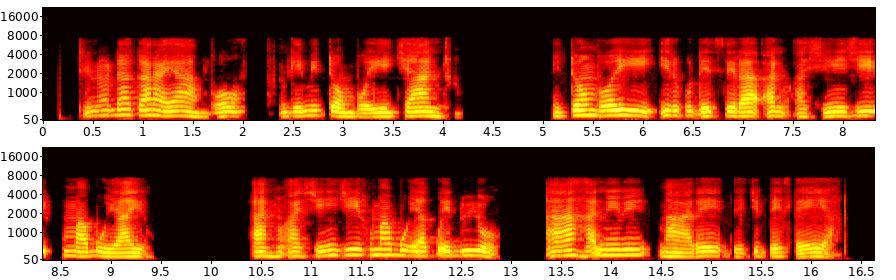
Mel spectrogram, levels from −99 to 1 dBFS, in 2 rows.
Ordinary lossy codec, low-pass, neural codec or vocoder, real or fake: AAC, 64 kbps; 7.2 kHz; none; real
